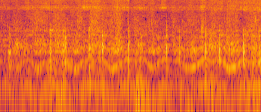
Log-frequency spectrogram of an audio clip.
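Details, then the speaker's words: Boat shower/galley sink sump, lower of two pumps kicking on as sump fills, discharging overboard: steady whirring with even pulsing wobble about two to three beats a second, running smoothly; sump pump working normally. "it's the bottom one I can feel it not the top one it is the bottom one see the air bubbles going through here"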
